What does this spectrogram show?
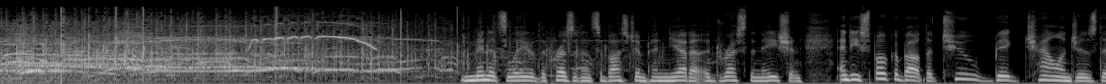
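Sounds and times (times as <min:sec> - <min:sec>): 
high rising whoop: 0:00.0 - 0:04.6
family and rescuers applauding: 0:00.0 - 0:07.4
speech: 0:04.6 - 0:11.0.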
